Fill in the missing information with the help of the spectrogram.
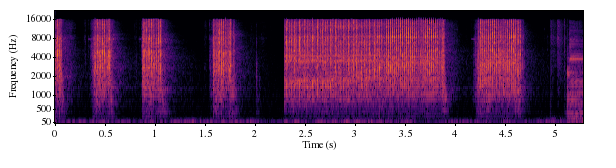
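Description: Steel tape measure blade rattling out in three short pulls, then one longer run of about a second and a half, and one more short pull near the end.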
